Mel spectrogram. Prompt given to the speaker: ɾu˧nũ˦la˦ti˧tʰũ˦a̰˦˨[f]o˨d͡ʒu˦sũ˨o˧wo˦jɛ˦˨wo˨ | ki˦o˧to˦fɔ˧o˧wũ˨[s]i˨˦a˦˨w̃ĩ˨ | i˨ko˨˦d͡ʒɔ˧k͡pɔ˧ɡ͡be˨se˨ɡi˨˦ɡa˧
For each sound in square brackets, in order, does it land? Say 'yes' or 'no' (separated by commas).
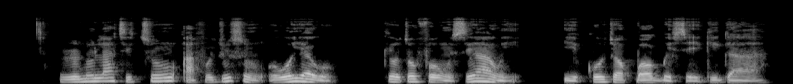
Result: yes, yes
